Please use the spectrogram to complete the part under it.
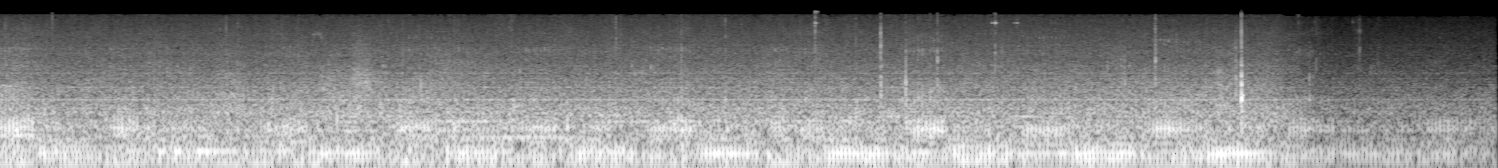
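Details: Purring from Toshiro, a male mackerel tabby aged three, as he kneads a catnip-infused knit pillow indoors; a continuous low rhythmic throb, rapid and even, with a few faint ticks and fabric rustles, fading near the end.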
